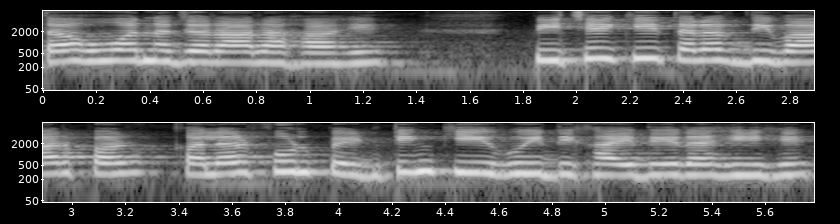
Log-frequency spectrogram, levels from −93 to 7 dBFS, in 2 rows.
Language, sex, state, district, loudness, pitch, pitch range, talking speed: Hindi, female, Uttar Pradesh, Etah, -13 LUFS, 285 Hz, 270-315 Hz, 220 wpm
